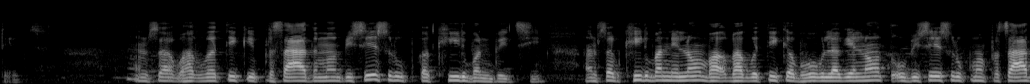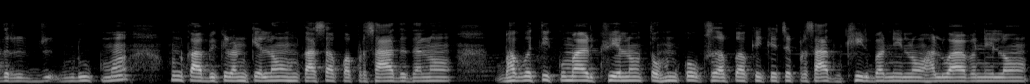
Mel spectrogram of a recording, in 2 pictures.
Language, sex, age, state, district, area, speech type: Maithili, female, 60+, Bihar, Darbhanga, rural, spontaneous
